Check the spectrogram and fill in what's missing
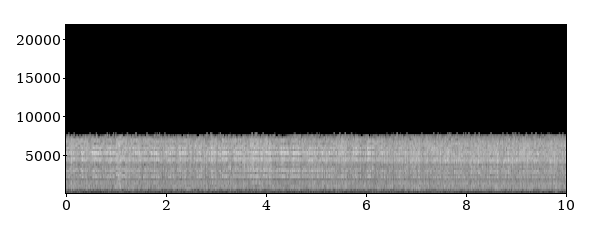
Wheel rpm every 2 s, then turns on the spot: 200, 200, 200, 200, 190.
none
